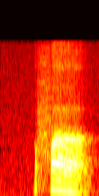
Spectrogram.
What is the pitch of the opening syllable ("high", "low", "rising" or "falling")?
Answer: falling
